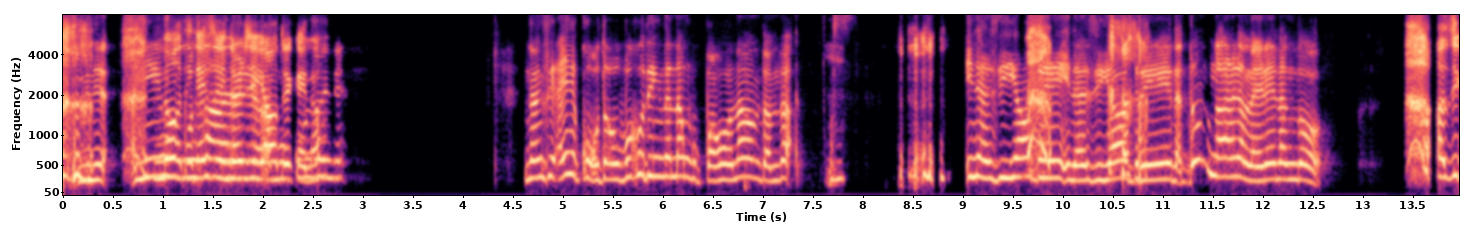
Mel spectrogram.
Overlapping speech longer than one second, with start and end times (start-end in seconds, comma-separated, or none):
0.9-2.6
